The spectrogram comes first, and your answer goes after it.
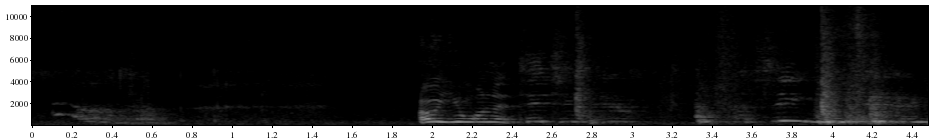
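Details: Brittany puppies during crate training whimper in short bursts of high, wavering, nasal whines, two clusters rising and falling, with faint human voices and rustling in an indoor kennel.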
